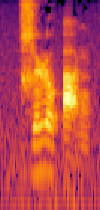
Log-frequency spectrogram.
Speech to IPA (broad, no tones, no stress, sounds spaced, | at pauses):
ʑ ʏ ɭ ʊ ʔ a ŋ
